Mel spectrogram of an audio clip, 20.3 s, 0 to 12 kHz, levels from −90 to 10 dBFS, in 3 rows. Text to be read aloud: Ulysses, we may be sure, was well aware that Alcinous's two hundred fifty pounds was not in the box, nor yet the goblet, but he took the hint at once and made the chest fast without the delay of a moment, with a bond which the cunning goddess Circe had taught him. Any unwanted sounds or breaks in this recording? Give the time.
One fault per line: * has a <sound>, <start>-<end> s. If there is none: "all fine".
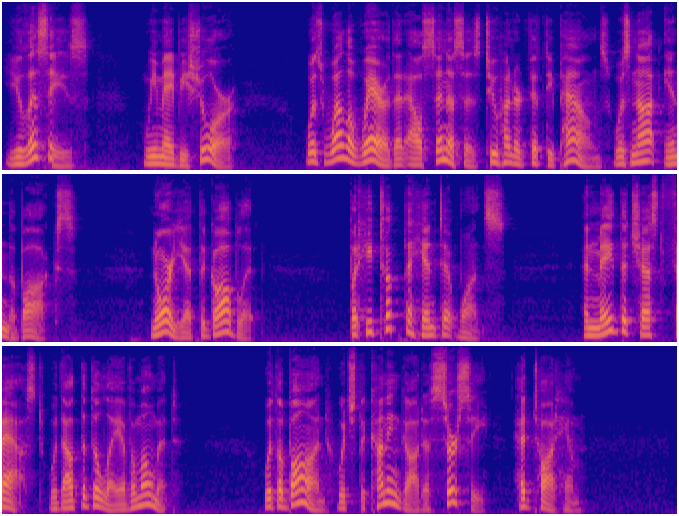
all fine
